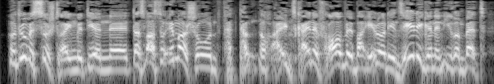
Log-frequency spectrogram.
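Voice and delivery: high, loud, exasperated royal voice; blustering king. A narrator's reading. King chiding his friend for being too strict, blustering. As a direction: scold heartily at volume.

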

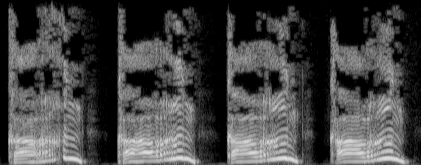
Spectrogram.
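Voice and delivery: high squawked caw, rising sharply; shrieking raven. A narrator's reading. Raven screaming as man and wolf fight, high shrieked caws. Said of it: "Mormons Rabe flatterte über ihnen, schrie".

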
